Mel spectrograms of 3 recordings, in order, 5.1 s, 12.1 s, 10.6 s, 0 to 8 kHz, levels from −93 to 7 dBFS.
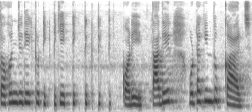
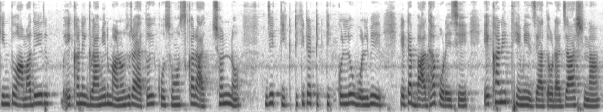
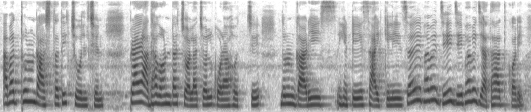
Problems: background sounds at intervals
